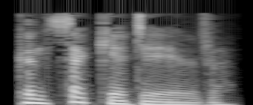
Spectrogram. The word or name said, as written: consecutiveness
